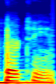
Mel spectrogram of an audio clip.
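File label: "thirteen", male; MacCribbage; InterStellar MacCribbage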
